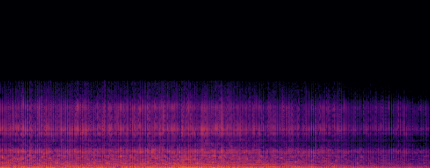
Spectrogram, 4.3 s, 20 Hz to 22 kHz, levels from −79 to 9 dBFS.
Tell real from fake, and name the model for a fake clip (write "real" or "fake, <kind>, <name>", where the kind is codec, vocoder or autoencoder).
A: fake, vocoder, BigVGAN v2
